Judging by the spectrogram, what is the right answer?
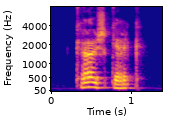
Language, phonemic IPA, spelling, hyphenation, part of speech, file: Dutch, /ˈkrœy̯s.kɛrk/, kruiskerk, kruis‧kerk, noun, Nl-kruiskerk.ogg
- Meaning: a church with a cross-shaped (either a Latin or Greek cross) plan, a cruciform church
